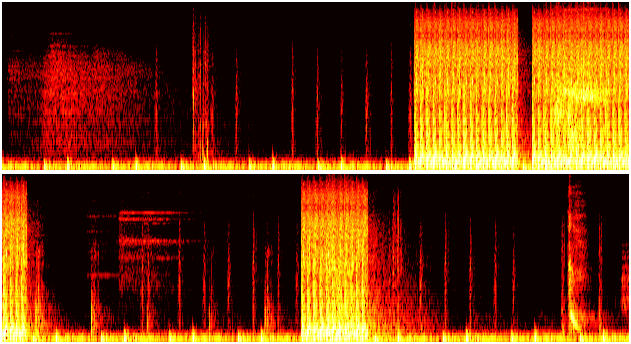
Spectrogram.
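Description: Footsteps patter quickly and steadily on a hard floor.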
